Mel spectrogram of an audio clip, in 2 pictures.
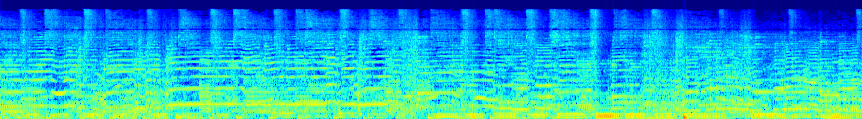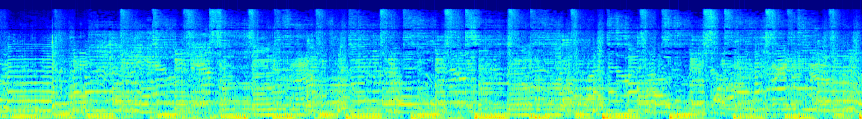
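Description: Live band playing an instrumental passage: saxophone over electric guitar, keyboard, bass guitar and drums, with a steady beat.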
